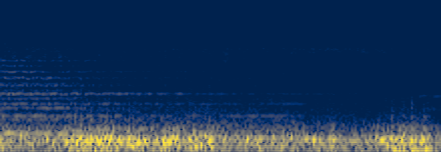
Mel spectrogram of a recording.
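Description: Low, rolling rumble of thunder, swelling about a second in and again near the end, under faint sustained music chords.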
